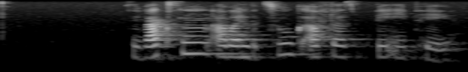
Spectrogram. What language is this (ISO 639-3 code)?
deu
